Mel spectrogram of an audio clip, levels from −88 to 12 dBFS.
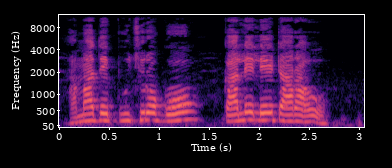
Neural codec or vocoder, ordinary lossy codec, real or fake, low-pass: vocoder, 44.1 kHz, 128 mel bands every 512 samples, BigVGAN v2; Opus, 64 kbps; fake; 10.8 kHz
